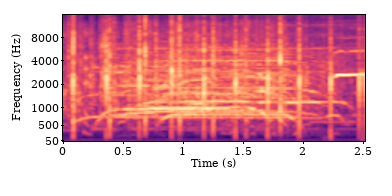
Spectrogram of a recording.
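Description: A crowd claps and cheers at once, rapid sharp hand claps at an irregular rhythm mixed with rising, wavering whoops and shouts, loud and steady for the whole stretch.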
